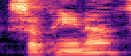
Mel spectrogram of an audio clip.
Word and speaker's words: subpoena: Subpoena. – Yeah, I don't pronounce the B.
